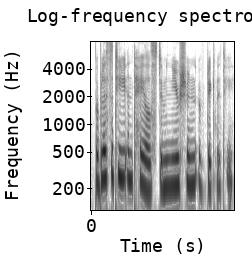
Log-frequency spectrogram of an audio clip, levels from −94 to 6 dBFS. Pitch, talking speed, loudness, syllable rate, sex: 225 Hz, 105 wpm, -19 LUFS, 5.2 syllables/s, female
